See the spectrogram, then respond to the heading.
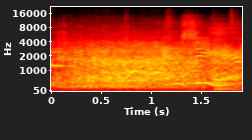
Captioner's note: audience laughs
